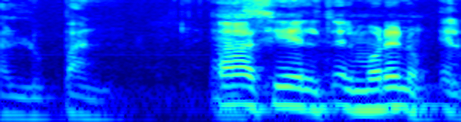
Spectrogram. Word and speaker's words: Lupin: la serie de Netflix se llama Lupin, pero que se pronuncia Lupán.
